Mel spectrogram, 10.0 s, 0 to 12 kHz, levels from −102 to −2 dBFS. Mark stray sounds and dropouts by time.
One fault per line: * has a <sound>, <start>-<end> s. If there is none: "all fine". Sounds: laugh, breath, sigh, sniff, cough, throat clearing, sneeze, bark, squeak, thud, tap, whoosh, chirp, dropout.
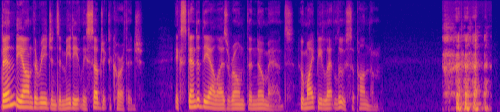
* has a laugh, 8.8-9.8 s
